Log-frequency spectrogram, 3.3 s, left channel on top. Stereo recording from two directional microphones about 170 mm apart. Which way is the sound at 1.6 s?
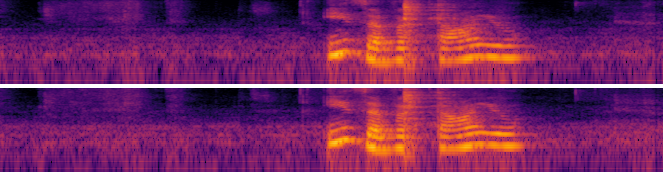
30° right (ahead or behind).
